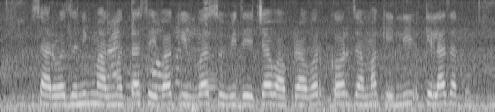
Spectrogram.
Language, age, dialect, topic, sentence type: Marathi, <18, Varhadi, banking, statement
